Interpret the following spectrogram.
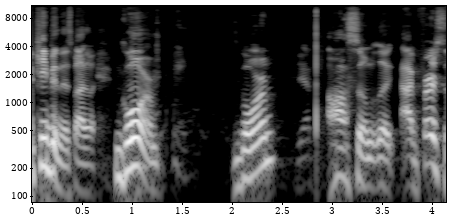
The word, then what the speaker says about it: Gorham: Gorham.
